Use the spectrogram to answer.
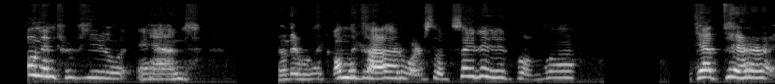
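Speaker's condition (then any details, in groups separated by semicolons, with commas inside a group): Cerebral palsy; diagnosed about age one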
